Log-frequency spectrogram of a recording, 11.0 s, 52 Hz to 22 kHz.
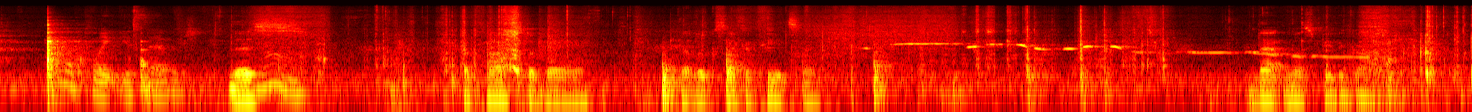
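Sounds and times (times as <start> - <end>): person whistling: 6.4 - 10.6.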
